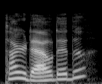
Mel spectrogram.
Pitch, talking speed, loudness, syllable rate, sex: 245 Hz, 175 wpm, -16 LUFS, 6.3 syllables/s, female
